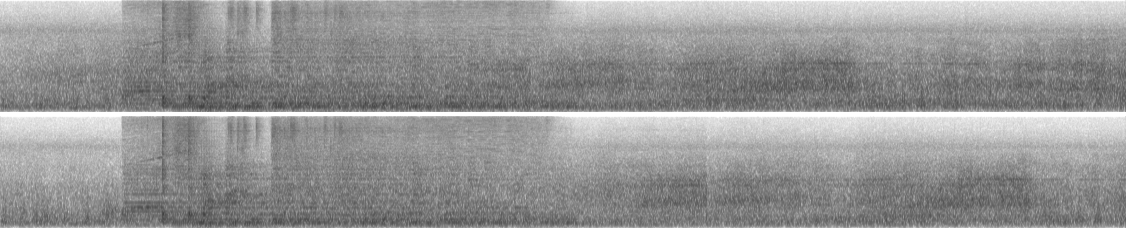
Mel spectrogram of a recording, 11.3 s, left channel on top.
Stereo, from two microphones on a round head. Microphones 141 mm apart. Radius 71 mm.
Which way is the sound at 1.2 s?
20° right (ahead or behind).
